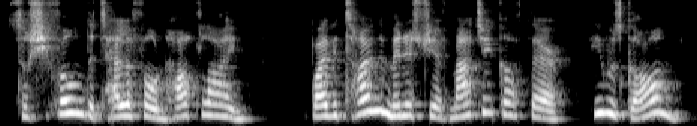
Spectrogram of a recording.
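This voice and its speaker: A woman voicing an excited, gossipy schoolboy in an audiobook, chattering eagerly and emphatically. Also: high voice, brisk, pitched above the performer's own voice.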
